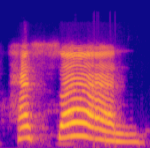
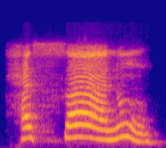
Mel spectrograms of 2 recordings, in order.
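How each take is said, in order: First: The word ends with a bare consonant. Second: The word ends with a short vowel. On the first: "dengan mensukunkan uh, huruf terakhirnya" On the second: "nggak bertanwin ya"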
